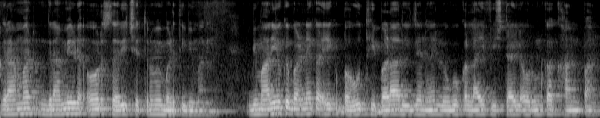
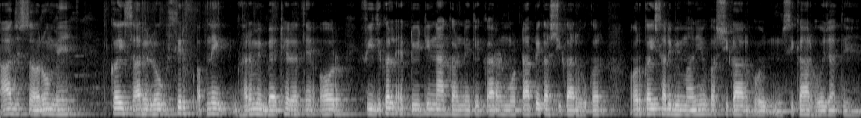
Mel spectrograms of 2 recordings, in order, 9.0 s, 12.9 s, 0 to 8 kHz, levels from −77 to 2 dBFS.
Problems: constant background noise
